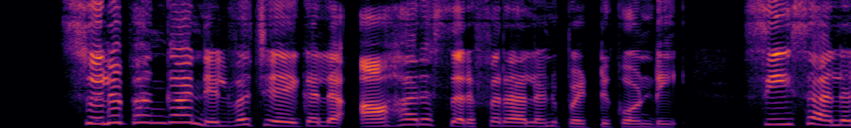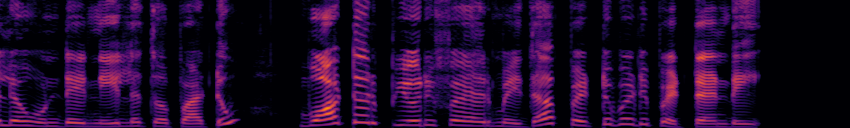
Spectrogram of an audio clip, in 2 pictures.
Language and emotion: Telugu, neutral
